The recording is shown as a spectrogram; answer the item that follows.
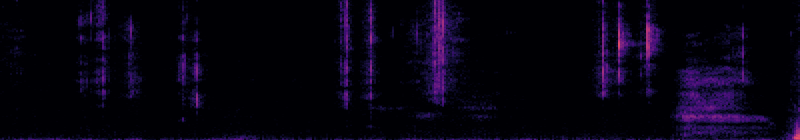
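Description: Near silence broken by several faint, irregularly spaced clicks from a computer mouse and keyboard as a time is typed in and selected. A faint breath comes just before the end.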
